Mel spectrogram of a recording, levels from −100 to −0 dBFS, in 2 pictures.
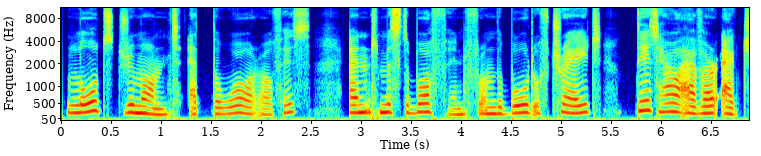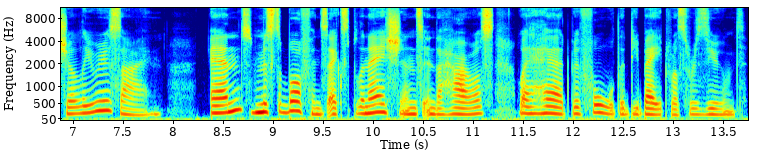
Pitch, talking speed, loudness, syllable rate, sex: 205 Hz, 140 wpm, -19 LUFS, 4.5 syllables/s, female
